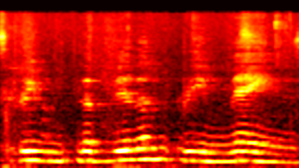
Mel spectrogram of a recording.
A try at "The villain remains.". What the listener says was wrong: There we go, but villain needs more E. Yeah. The villain remains.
